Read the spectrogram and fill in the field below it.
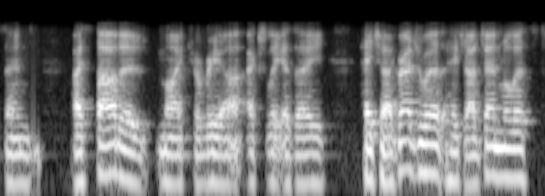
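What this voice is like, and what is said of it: Australian accent. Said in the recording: “as you can probably tell by my accent, I am Australian”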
